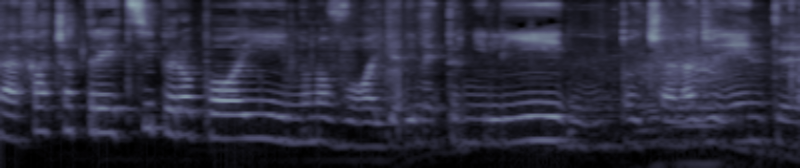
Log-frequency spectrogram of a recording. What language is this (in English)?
Italian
